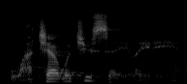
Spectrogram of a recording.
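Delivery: very soft, half-whispered warning; muttered inner thought. Retold or imitated. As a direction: murmur it under your breath. Retells his private warning thought.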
